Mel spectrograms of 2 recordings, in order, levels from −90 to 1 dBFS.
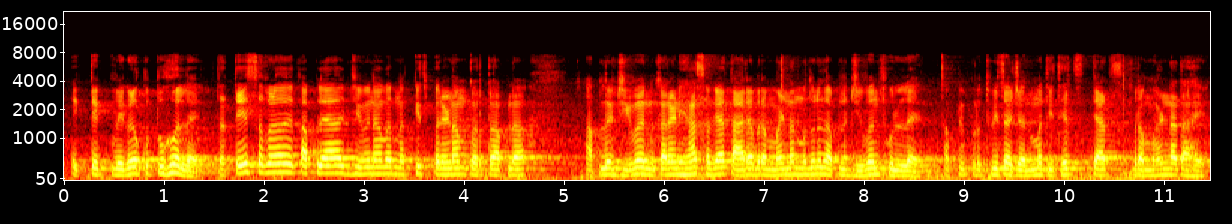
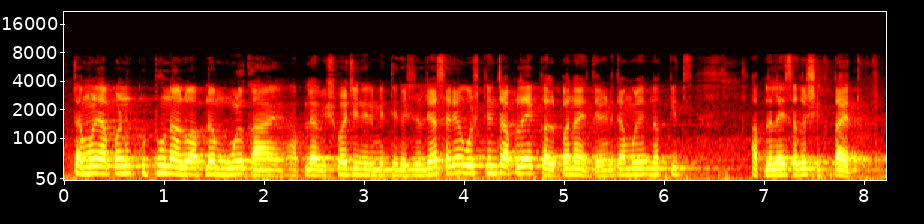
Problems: none marked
